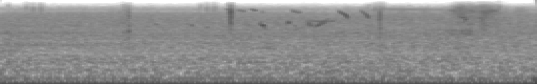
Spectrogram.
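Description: Playing cards slap softly onto a wooden table.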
